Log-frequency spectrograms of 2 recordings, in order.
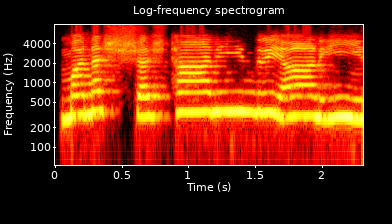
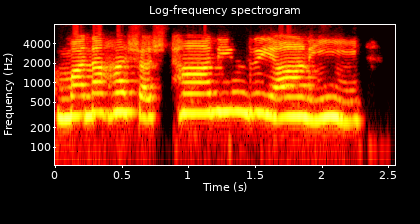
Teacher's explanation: Murdhanya Sha will come in the place of Visarga and Visarga sound will be removed. It will become Manashashthani indriyani instead of Manahashashthani indriyani.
